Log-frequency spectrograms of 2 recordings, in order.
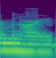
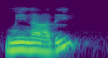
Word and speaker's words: Minari: I also think it's really funny how people are running around saying Minari, which is the, you know, Korean pronunciation of that word, sort of like how people say Barcelona.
